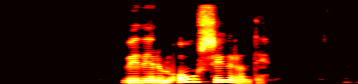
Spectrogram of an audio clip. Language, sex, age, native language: Icelandic, female, 40-49, Icelandic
